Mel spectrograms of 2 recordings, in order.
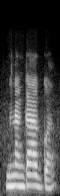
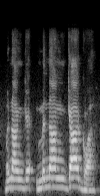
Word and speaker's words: Mnangagwa: Mnangagwa. Mnangagwa.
